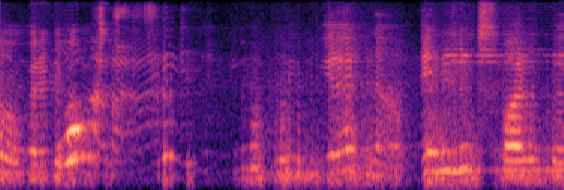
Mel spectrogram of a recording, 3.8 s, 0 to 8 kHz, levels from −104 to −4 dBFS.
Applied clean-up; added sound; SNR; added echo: neural mask model RNNoise.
